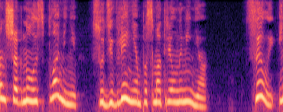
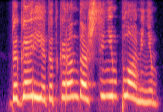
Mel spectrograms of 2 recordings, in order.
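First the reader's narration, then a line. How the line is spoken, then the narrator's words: Yelled. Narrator (Russian): заорала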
